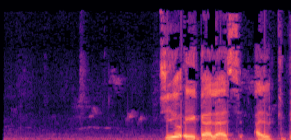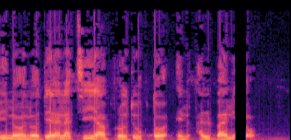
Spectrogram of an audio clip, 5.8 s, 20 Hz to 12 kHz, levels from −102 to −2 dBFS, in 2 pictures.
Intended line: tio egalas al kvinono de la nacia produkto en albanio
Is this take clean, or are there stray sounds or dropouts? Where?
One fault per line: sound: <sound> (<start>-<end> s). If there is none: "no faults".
sound: dropout (5.3-5.4 s)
